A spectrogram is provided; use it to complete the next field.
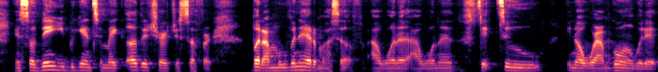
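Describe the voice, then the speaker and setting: A woman's very deep, low voice in an animated tone at a very fast pace. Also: very clean recording, silent background. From Detroit, Michigan (west side). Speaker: podcast host and educator. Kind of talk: solo podcast monologue.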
